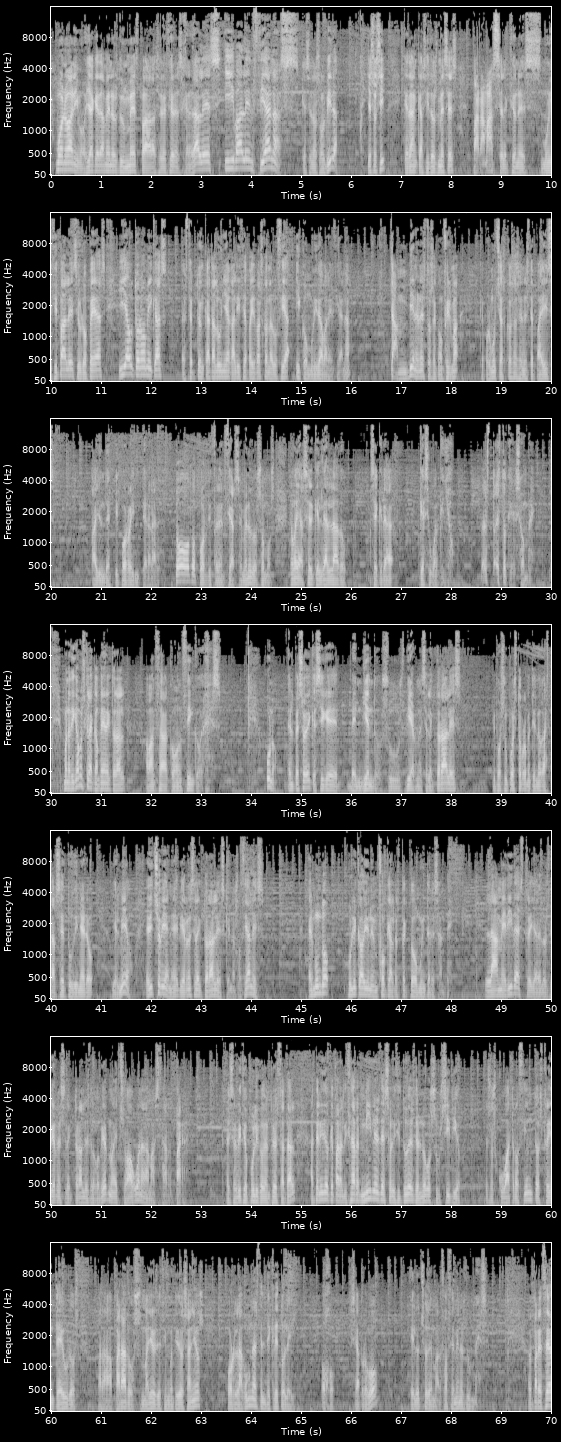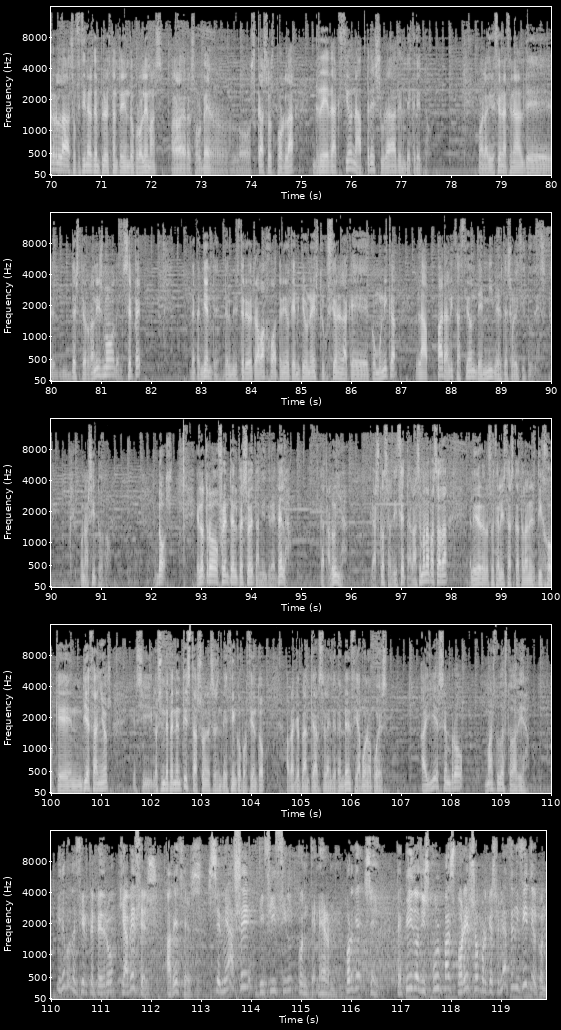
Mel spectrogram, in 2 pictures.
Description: Ángel Expósito ha analizado la actualidad del día en su monólogo en 'La Linterna'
